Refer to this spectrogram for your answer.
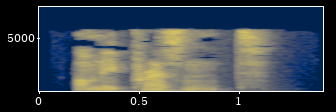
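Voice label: "omnipresent", British English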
